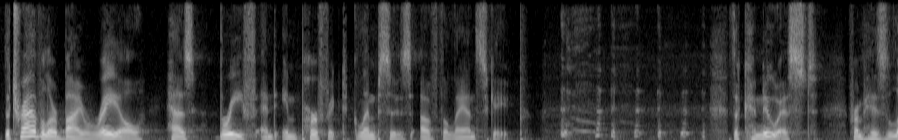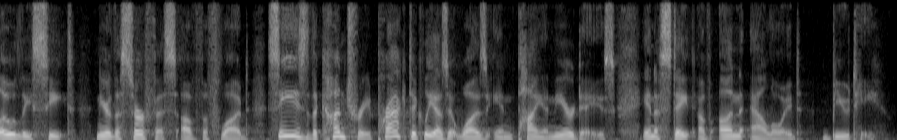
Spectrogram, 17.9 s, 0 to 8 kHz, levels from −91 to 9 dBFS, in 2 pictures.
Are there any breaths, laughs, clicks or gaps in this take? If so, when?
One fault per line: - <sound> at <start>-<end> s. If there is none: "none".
- cough at 5.6-7.1 s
